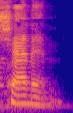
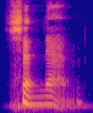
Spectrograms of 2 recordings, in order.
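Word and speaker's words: Shanann: wife Shannon shannan shannan let me make it clear it's not Shannon shanan so from what I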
